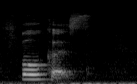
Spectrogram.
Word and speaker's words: focus: that one right because usually what you hear is a uh sound instead of the short o sound instead of a long o sound sorry so instead you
